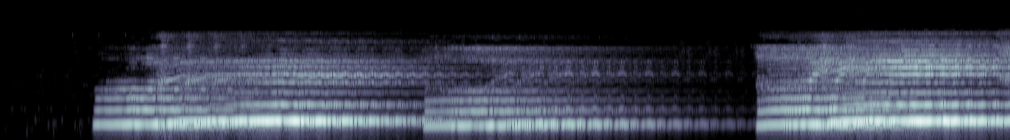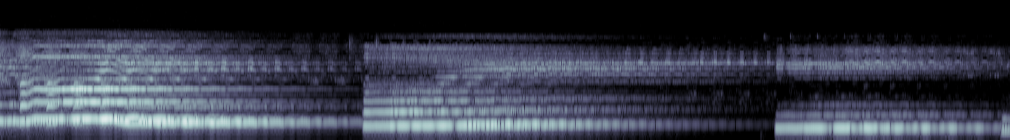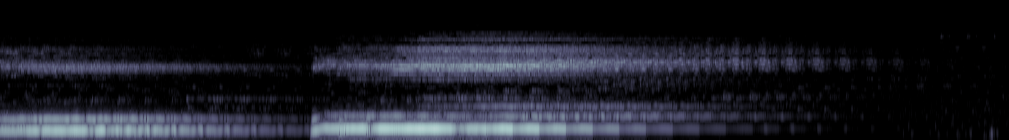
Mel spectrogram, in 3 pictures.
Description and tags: ah heee
This is a recording of me singing wordlessly, with an echo applied.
